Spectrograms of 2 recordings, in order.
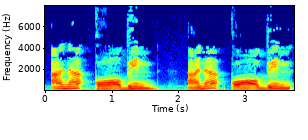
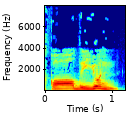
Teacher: we will learn that at times the ya at the end of this word is dropped · Shown in: first take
